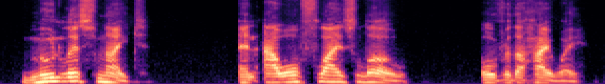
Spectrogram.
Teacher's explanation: The long O sounds in moon, owl, low, and over really draw out this poem and echo against each other. The liquid L sounds in moonless, owl, flies, and low serve to soften the poem too. In fact, there is only one hard plosive sound in the entire piece, the T in night.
